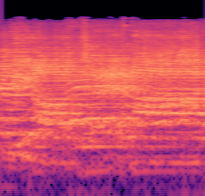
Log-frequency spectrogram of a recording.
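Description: Small mixed group of men's and a woman's voices singing a folk song together in chorus, with piano-accordion accompaniment holding steady chords.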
